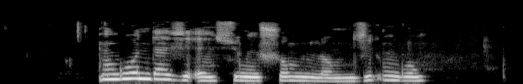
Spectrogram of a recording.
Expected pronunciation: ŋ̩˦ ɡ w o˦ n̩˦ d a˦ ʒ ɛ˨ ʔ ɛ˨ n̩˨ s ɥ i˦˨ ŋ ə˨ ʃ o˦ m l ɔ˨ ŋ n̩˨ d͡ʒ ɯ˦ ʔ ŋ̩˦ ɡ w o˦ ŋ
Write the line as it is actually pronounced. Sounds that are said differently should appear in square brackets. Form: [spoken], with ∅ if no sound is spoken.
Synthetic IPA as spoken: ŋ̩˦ ɡ w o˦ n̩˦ d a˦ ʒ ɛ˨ ʔ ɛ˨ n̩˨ s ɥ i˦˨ ŋ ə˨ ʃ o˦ m l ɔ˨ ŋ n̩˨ d͡ʒ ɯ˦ ʔ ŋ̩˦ ɡ w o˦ ŋ

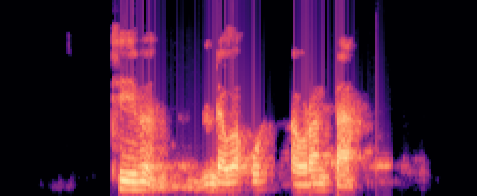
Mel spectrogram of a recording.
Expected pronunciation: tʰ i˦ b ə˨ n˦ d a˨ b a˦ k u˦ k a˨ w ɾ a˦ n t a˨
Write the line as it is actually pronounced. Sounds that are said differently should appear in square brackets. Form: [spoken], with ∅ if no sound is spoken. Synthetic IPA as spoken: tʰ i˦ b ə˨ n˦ d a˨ [w] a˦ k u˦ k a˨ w ɾ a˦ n t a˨

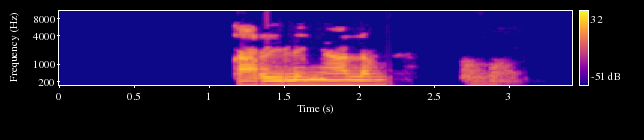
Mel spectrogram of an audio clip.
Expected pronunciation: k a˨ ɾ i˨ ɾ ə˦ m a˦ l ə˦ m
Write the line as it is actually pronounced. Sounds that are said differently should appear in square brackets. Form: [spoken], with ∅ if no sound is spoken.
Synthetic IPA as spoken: k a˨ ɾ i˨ [l] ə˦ [ɲ] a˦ l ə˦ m

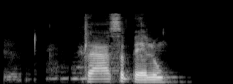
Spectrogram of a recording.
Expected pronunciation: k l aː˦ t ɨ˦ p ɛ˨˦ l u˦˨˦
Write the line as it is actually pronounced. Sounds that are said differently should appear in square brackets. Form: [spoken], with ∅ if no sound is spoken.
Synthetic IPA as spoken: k l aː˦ [s] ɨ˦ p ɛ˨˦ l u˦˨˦

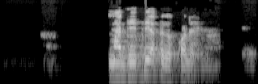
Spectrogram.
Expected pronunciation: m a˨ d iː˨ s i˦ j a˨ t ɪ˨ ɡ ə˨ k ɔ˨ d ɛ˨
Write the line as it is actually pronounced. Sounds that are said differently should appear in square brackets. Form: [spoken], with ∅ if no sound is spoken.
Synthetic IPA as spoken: m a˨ d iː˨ [t] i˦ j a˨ t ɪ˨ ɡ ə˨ k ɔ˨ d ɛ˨

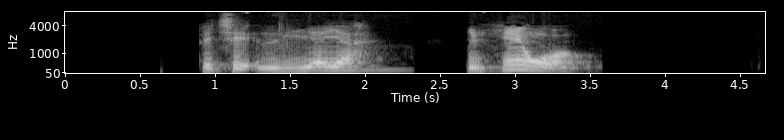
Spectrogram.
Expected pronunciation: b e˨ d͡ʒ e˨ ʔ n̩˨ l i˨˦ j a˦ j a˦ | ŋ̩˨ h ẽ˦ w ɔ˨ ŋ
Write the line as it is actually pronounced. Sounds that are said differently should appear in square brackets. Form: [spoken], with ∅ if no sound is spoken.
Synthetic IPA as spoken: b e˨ d͡ʒ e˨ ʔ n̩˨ l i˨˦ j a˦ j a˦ | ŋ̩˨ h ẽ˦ w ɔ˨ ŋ

